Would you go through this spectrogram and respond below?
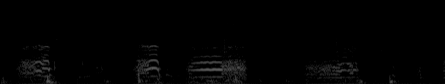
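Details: Three-week-old Cavalier King Charles Spaniel puppies at play, giving short harmonic whines and squeaks in several bursts, mixed with soft rustling and scuffling between calls.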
